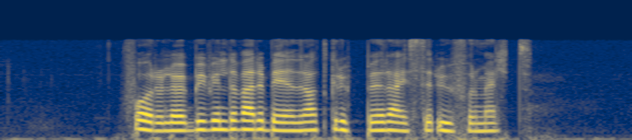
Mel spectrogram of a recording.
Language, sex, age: Norwegian, female, 21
